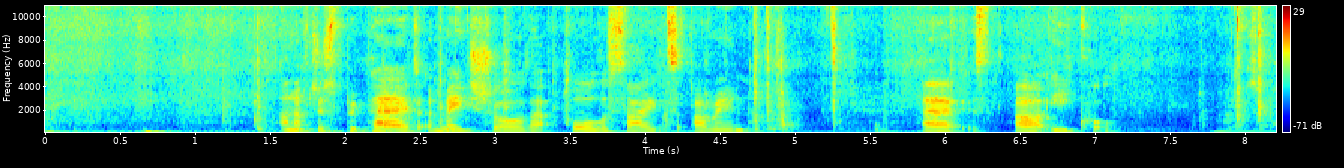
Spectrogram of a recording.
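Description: A serger machine hums as it stitches.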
